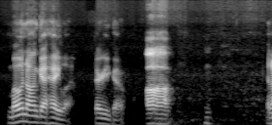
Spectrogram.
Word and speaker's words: Monongahela: uh real artist and he says it's Mo non gay Halo so Monongahela there you go uh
